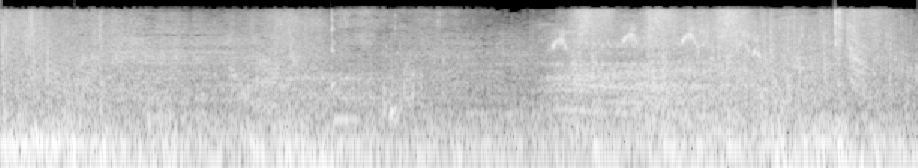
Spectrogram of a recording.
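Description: A Confringo explosive spell in Hogwarts Legacy gameplay blasts with a loud, rumbling boom amid continuous dense combat noise and crackling effects.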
